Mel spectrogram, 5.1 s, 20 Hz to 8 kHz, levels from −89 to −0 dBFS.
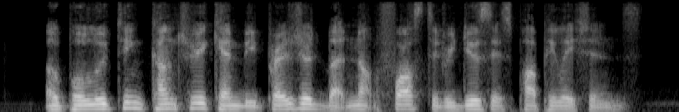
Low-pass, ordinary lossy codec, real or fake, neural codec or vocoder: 7.2 kHz; AAC, 48 kbps; fake; codec, 16 kHz in and 24 kHz out, 0.4 kbps, LongCat-Audio-Codec, fine tuned four codebook decoder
